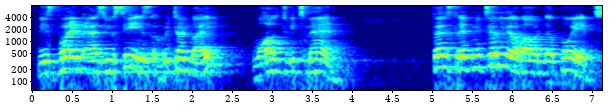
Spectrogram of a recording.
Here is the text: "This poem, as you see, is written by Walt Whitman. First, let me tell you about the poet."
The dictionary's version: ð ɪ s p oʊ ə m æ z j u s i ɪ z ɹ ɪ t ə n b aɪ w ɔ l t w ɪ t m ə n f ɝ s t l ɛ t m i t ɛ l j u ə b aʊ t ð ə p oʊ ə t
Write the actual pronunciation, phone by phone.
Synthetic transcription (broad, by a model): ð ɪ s p oʊ ə m æ z j u s i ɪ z ɹ ɪ t ə n b aɪ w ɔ l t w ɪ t m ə n f ɝ s t l ɛ t m i t ɛ l j u ə b aʊ t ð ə p oʊ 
